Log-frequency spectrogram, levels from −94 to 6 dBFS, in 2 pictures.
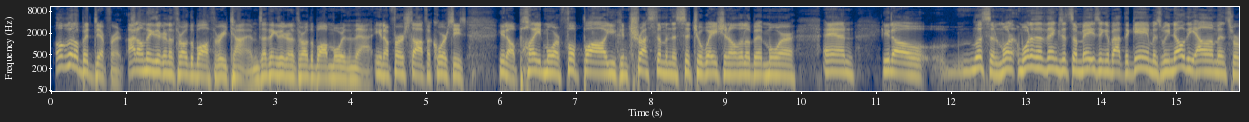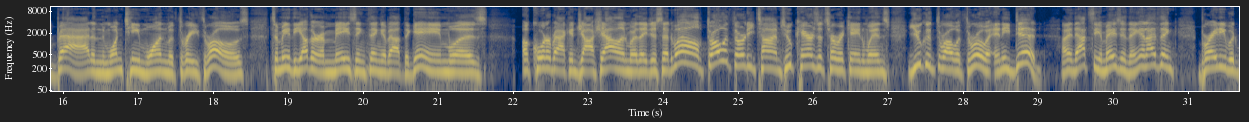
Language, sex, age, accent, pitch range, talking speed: English, male, 30-49, American, 150-190 Hz, 240 wpm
